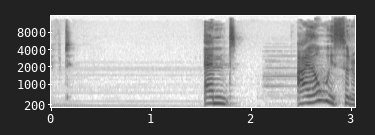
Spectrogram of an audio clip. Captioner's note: church bell chimes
